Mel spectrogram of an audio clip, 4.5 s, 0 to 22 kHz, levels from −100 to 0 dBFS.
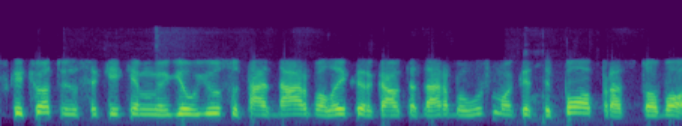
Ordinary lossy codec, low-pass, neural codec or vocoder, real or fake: AAC, 64 kbps; 9.9 kHz; none; real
